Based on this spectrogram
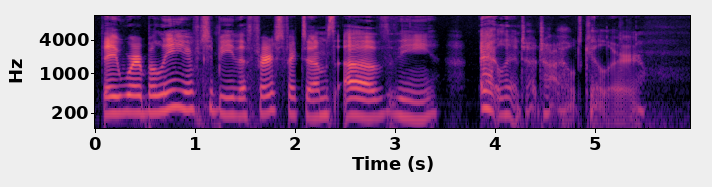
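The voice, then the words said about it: Dramatic crime-TV narrator voice. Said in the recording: “gave it that voice... It sounds very America Most Wanted.”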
